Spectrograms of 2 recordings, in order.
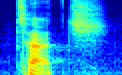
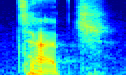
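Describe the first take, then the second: The two takes are said the same way.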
